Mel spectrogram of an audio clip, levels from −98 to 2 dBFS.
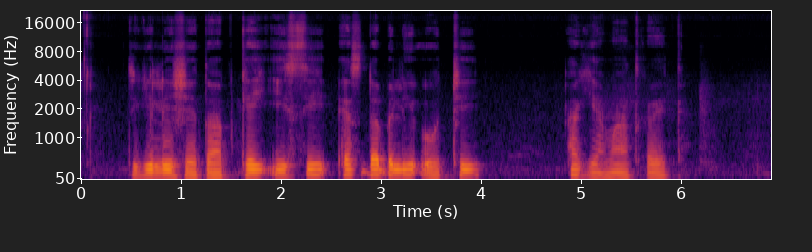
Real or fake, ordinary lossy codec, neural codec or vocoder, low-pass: real; none; none; none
